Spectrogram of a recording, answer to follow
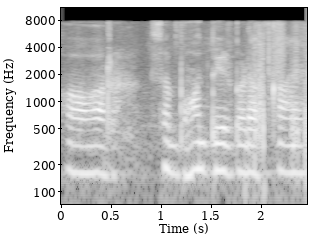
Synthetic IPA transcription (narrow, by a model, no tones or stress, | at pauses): ɔːɾ | sɐbːɔɦʊt̪bʱeːɽbɐɽəkkaɦɛ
